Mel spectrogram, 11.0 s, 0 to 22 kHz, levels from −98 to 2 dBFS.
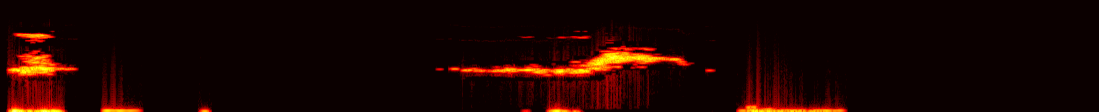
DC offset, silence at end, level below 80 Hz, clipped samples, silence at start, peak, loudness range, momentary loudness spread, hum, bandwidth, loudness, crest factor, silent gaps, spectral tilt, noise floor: under 0.1%; 2.55 s; -34 dBFS; under 0.1%; 0.1 s; -4 dBFS; 22 LU; 26 LU; none; 6.8 kHz; -20 LUFS; 22 dB; 0.79-1.00 s, 1.42-1.97 s, 2.11-4.35 s, 4.43-4.48 s, 6.93-7.04 s, 7.15-7.36 s; 1 dB/octave; under -90 dBFS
